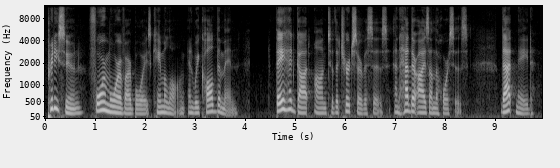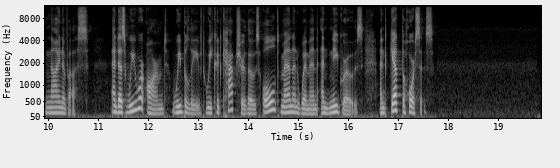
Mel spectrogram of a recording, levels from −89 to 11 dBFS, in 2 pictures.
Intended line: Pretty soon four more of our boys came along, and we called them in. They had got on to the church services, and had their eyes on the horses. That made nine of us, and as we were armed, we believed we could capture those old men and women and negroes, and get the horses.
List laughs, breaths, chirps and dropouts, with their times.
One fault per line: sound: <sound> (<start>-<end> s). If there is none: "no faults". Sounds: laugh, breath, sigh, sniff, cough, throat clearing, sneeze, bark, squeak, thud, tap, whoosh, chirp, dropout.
no faults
